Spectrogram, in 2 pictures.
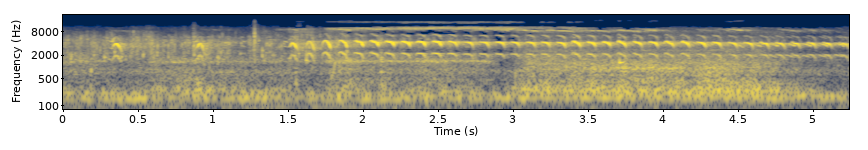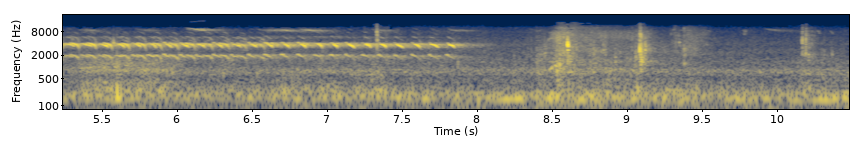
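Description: A bird's long, rapid trill of evenly pulsed high notes, held for about six seconds and slowly fading. There are a few light knocks before and after it.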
